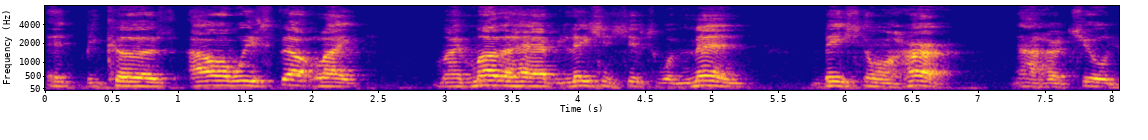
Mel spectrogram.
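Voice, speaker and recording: A man with an American accent speaks at a fairly slow pace. He has an ordinary speaking voice with a fairly high pitch. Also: fairly even intonation. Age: 60s. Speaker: former prisoner. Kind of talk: interview testimony.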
